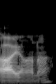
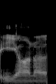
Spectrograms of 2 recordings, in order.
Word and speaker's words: Iana: orex in b next we have iana some people call her ayanna i'm pretty sure eona is the right way to say it she has a very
